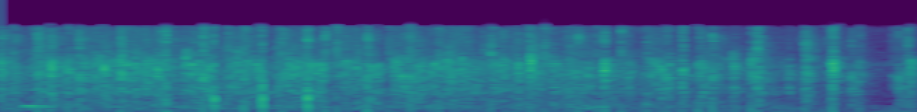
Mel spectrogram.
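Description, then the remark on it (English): A crowd applauds staff members steadily, many hands clapping in a dense, sustained wash of sharp claps that holds at an even level before thinning slightly toward the end. “So those staff members, would you raise your hand and let us applaud you?”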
